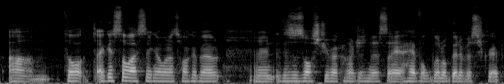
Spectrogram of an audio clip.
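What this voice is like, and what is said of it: Sore-throated, slightly droning voice. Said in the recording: “sorry, my voice. ... I have a little bit of a sore throat. I'm trying to not lose my voice. ... Sorry if I'm a little drony”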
